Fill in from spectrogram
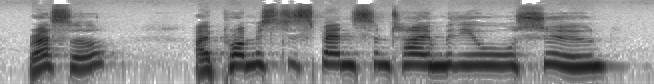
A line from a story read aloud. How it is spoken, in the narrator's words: he called out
